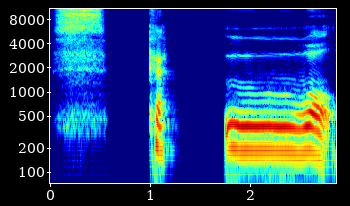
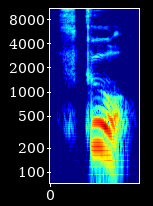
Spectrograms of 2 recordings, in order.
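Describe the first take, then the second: First: "s, k, oo" said as separate sounds, the "oo" held long; tapped-out sounds. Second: Said in the usual way. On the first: Shown as a demonstration. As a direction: sound out "s", "k", "oo" one by one. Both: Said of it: "If you were to tap it out".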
